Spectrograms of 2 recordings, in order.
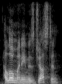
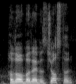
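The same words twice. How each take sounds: First: It is spoken in a plain, neutral voice. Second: It is spoken in a dark, muddy voice.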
